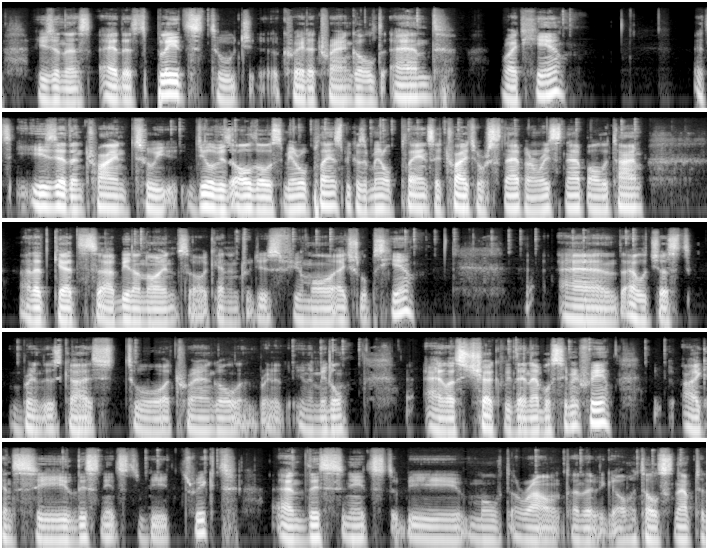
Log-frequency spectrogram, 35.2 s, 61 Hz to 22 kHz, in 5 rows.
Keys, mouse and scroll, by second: 1.0-1.7 typing, 1.9 click, 8.6 click, 9.2 alt+right click, 10.0 alt+click, 10.4 alt+middle click, 10.6 alt+right click, 10.9 alt+click, 11.1 alt+right click, 11.4 alt+click, 11.7 alt+middle click, 11.9 alt+right click, 12.3 alt+middle click, 13.1 alt+click, 13.4 alt+middle click, 15.3 click, 16.4 ctrl+click, 18.7 alt+middle click, 18.9 alt+right click, 19.2 alt+click, 19.5 alt+middle click, 19.7 alt+right click, 20.3 click, 21.2-21.8 right drag, 24.5 alt+click, 24.8 alt+middle click, 25.6 shift+s, 26.1 click, 26.8 alt+click, 27.3 alt+middle click, 27.5 alt+right click, 27.9 alt+middle click, 28.7-29.3 right click, 29.9 alt+middle click, 30.1-33.5 alt+right drag, 34.2 alt+middle click, 34.5 alt+right click, 34.7 alt+click, 35.1 alt+middle click.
